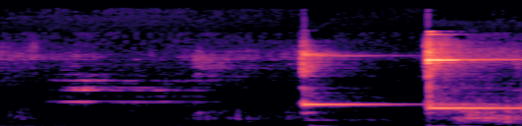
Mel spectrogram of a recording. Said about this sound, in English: Nice chimes. Pretty.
